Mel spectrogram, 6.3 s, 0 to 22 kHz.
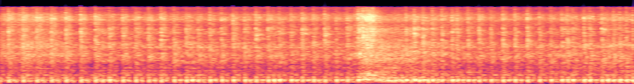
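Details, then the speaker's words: Keeway Superlight 200 after carburetor adjustment lowering idle from 2,500 to about 1,750 rpm: even low thumping, steady without hunting; normal idle. "I took it from Two and a Half thousand RPMs to one thousand and three-quarter RPM and this is just the sound that I'm going for right now"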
